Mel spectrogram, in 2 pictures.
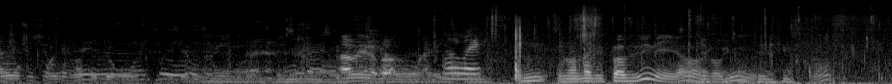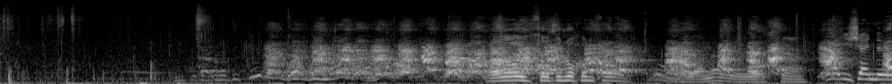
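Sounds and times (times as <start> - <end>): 
speech: 0.2 - 9.2, 10.9 - 12.7, 13.8 - 17.8
several dogs barking in overlapping chorus: 11.5 - 17.8.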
